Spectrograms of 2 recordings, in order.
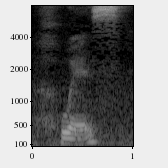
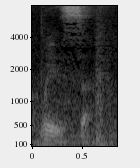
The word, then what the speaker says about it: juez: Lembrando que J tem som de R, tá? Então, el juez e la jueza, tá? E Z não tem som de Z como no português, né? Juez, jueza, né? Tipo dois S ou cedilha, tá?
